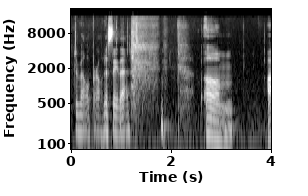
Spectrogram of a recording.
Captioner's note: laughter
